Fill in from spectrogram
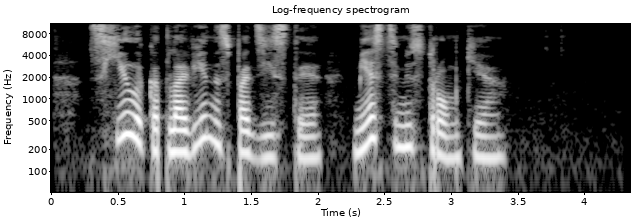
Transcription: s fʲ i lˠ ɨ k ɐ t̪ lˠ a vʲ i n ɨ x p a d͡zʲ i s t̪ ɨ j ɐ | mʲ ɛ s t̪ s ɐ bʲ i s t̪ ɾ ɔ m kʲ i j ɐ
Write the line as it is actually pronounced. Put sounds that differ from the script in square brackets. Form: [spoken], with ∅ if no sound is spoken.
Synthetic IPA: s [xʲ] i lˠ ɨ k ɐ t̪ lˠ a vʲ i n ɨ [s] p a d͡zʲ i s t̪ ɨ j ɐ | mʲ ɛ s t̪ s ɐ [mʲ] i s t̪ ɾ ɔ m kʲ i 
